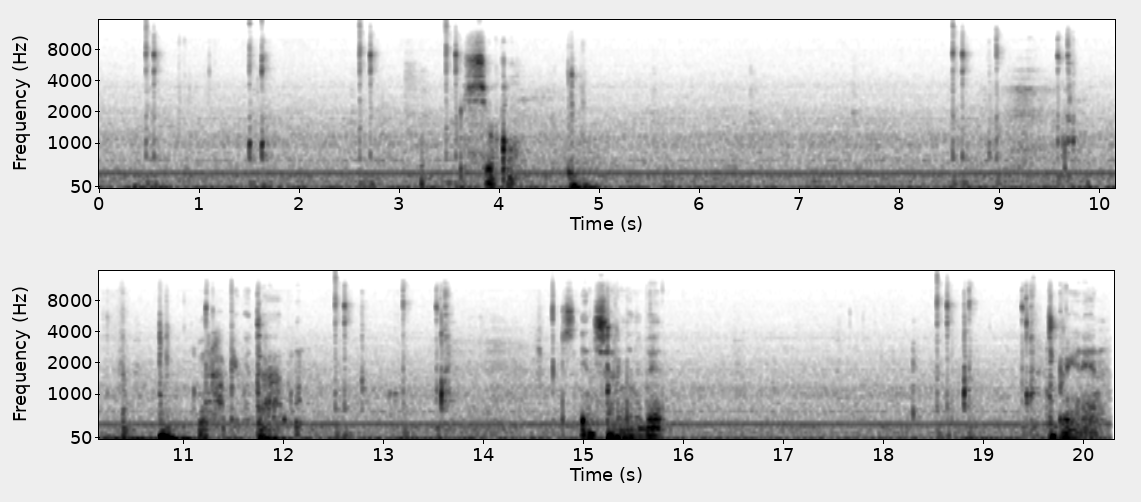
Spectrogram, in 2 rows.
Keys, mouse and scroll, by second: 1.6 right click, 4.8 s, 8.9 middle click, 9.9-10.8 scroll down 3, 10.8 KP_Decimal, 11.8 z, 12.9 scroll down 2, 13.2 middle click, 15.3 i, 18.9 middle click, 19.7 e.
